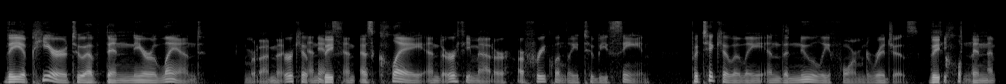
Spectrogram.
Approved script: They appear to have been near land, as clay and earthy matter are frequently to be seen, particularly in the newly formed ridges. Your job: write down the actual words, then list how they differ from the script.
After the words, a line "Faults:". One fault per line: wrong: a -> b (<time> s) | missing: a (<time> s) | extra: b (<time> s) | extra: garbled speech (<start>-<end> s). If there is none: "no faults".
They appear to have been near land, [garbled] as clay and earthy matter are frequently to be seen, particularly in the newly formed ridges. [garbled]
Faults:
extra: garbled speech (2.4-3.6 s)
extra: garbled speech (9.3-10.0 s)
